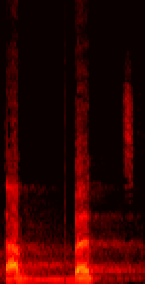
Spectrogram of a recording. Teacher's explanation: ta ini hamas ada udara yang berdesis keluar. Tabbat, tapi jangan sampai masuk ke sin.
